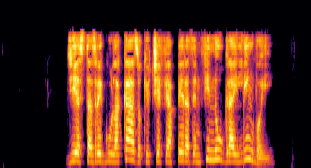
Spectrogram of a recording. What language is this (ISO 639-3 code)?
epo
